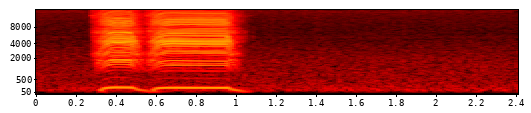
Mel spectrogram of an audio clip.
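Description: Smartphone vibrating against the desk surface: two buzzes, a short one and then a longer one, from its vibration motor, signalling an incoming notification.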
